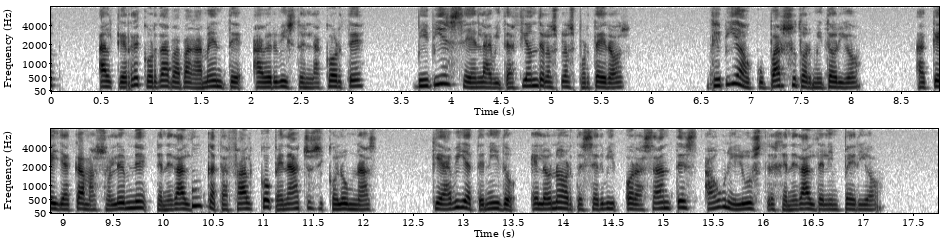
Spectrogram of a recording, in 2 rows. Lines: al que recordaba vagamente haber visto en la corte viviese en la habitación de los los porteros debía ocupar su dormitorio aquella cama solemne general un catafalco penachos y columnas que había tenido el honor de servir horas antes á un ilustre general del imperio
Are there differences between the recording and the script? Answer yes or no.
no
